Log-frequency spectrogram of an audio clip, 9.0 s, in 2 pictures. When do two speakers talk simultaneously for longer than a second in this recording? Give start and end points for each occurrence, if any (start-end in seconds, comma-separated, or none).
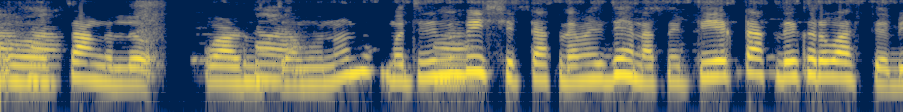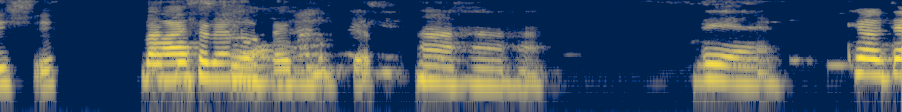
none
